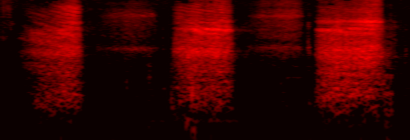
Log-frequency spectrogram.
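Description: A man blowing up a balloon by mouth: three faint breaths of air pushed into it, each about half a second long, about a second apart.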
